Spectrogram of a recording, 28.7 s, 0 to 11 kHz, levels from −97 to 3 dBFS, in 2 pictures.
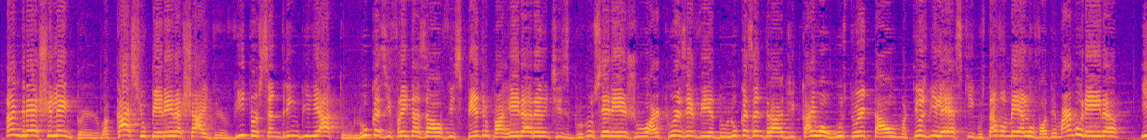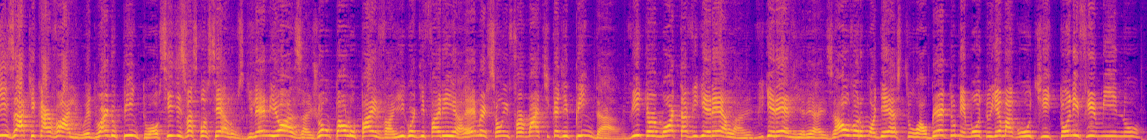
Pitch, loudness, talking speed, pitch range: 345 Hz, -12 LUFS, 120 wpm, 315-365 Hz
